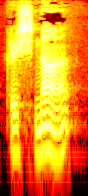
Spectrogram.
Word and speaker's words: Krishna: When there's a long A, the long vowel A, it's feminine. So Krishna is the masculine. That's the Supreme Personality of Godhead. But when you stretch the A, Krishna, that's the name for Yamuna.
